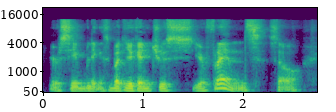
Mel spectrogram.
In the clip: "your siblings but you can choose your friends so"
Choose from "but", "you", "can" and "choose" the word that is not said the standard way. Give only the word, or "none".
choose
